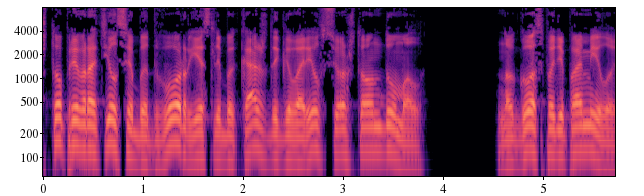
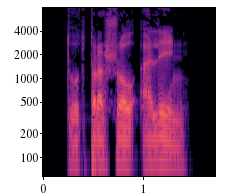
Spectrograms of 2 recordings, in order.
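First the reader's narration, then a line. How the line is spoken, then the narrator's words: Whisper. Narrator (Russian): прошептал Грин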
